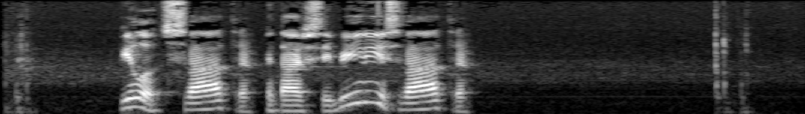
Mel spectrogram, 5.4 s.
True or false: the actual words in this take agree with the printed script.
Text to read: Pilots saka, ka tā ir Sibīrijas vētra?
false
